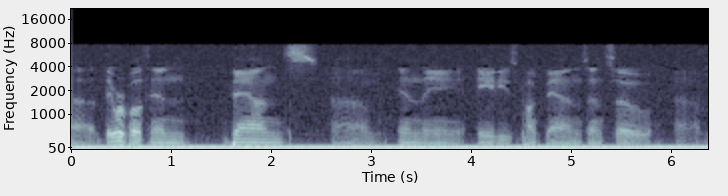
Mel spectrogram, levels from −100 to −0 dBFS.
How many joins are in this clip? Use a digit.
0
